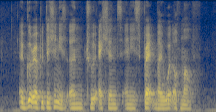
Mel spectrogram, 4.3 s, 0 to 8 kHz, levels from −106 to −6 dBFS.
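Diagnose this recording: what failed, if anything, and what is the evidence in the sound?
Nothing in this speech recording points to a failure at any stage of the chain, so there's simply no fault here to diagnose.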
